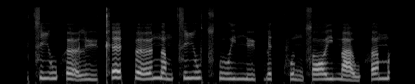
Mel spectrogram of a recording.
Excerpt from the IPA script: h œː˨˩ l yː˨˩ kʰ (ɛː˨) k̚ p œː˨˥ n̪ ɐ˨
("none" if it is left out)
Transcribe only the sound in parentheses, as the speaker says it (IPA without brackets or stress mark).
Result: ɛː˥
